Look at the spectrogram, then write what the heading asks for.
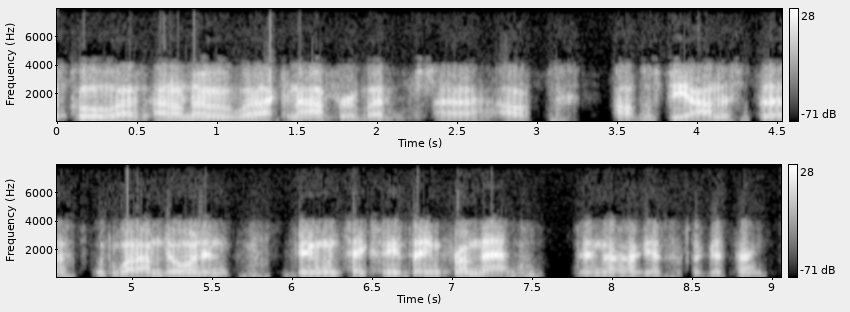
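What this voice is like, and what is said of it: Slight Southern US accent. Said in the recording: “your accent obviously isn't Minnesotan ... if you talk to people up here, I have a southern accent, but if you talk to like family and friends back home, they think I've lost it or almost lost it”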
